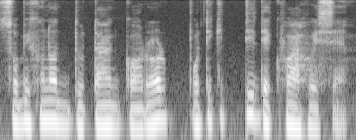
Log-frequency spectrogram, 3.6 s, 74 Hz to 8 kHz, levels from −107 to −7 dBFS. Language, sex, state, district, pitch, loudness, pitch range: Assamese, male, Assam, Kamrup Metropolitan, 125 Hz, -18 LUFS, 115-135 Hz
